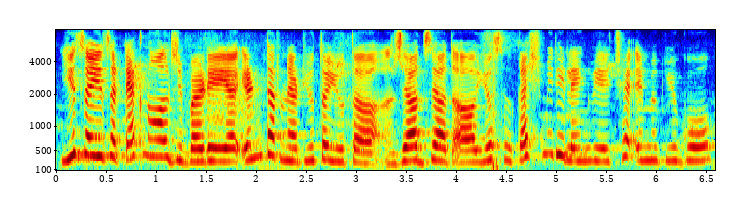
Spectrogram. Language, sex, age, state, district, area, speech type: Kashmiri, female, 30-45, Jammu and Kashmir, Budgam, rural, spontaneous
